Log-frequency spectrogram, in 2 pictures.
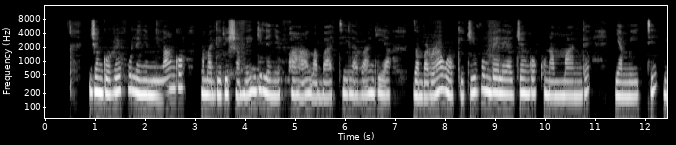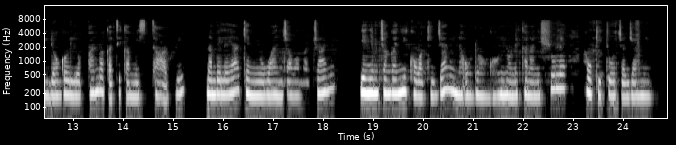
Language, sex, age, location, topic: Swahili, female, 18-24, Kisii, education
